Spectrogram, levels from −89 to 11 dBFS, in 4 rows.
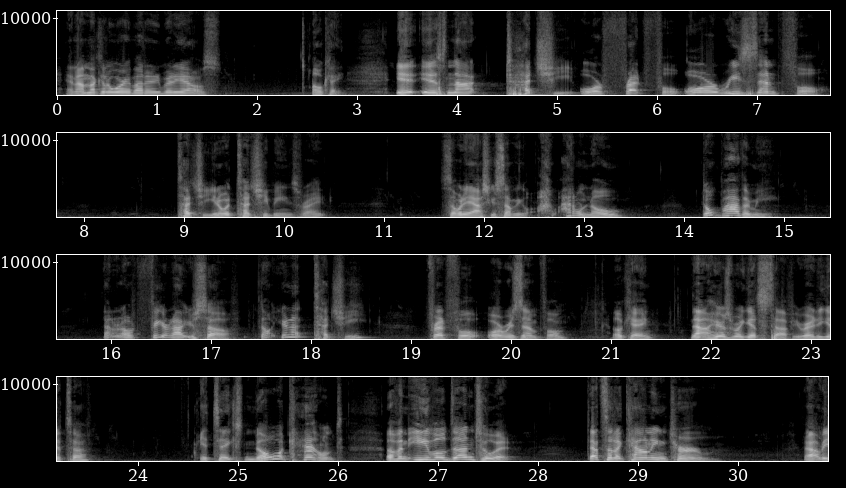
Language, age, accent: English, 50-69, American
